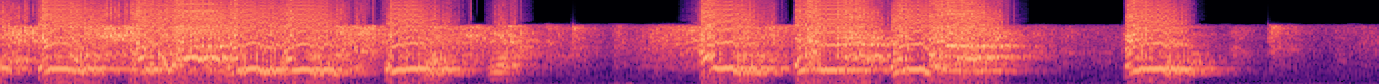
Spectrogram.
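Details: Beagle barking loudly in harsh, strained bursts of two to three barks, with pauses between groups, each bark carrying a strong steady tone and rich overtones.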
